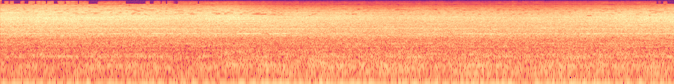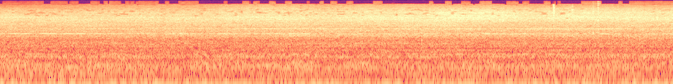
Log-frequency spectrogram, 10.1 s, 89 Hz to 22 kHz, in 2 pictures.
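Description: Steady, even jet engine roar of an Embraer E190 airliner in a flight simulator game, a continuous broadband hum and whine with no talk.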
